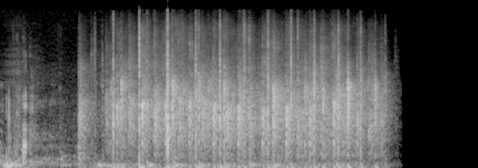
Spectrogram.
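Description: People applaud.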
